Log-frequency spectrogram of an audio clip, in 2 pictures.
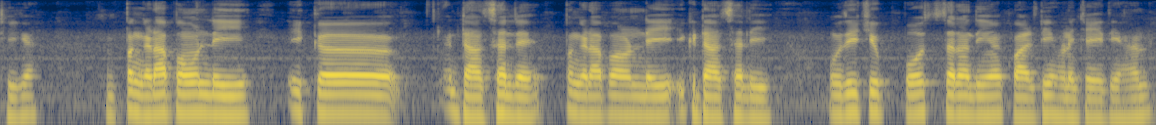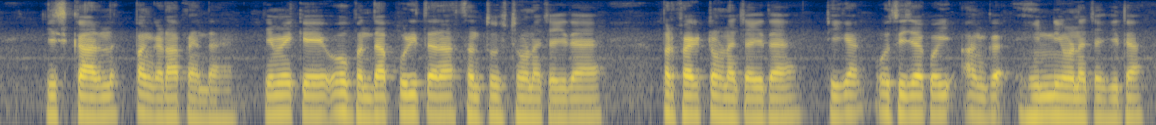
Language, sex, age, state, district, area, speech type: Punjabi, male, 18-30, Punjab, Rupnagar, urban, spontaneous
